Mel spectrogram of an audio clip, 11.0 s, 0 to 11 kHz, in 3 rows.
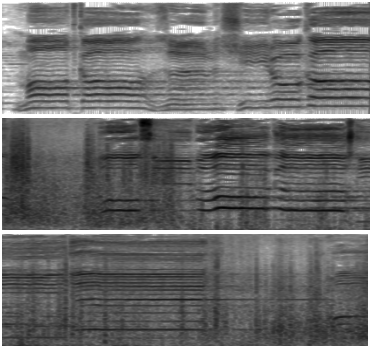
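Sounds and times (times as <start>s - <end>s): wind rumbling on microphone: 3.7s - 11.0s.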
